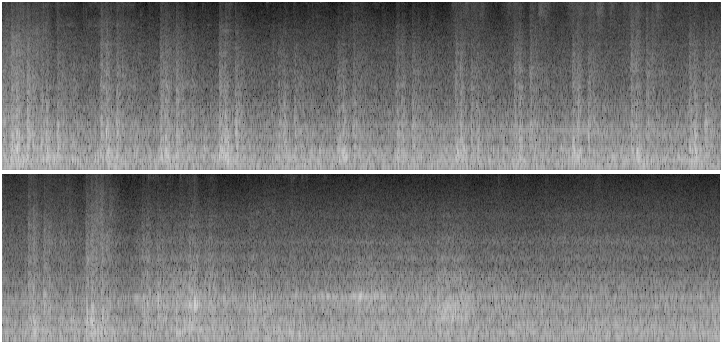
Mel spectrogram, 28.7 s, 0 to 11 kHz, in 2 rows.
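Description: Kintetsu 1233 series electric train running, heard from inside the passenger car: the wheels click over rail joints in a regular rhythm over a steady rumble. In the second half the clicks die away and a steadier whine near the middle of the range comes in, typical of the train's VVVF inverter drive.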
